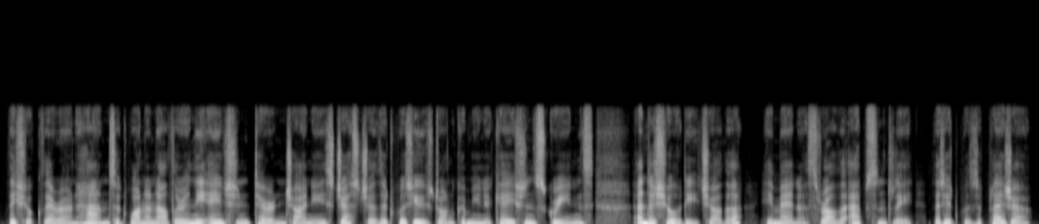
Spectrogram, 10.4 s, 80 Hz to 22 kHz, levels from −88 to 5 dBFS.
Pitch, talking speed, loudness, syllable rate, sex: 200 Hz, 175 wpm, -19 LUFS, 5.9 syllables/s, female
